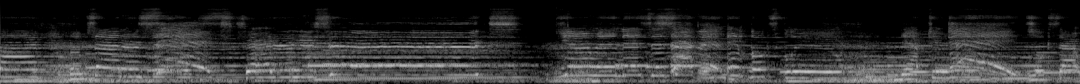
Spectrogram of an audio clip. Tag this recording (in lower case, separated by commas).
music, exciting music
